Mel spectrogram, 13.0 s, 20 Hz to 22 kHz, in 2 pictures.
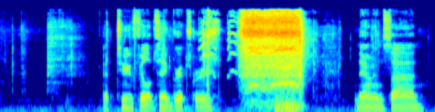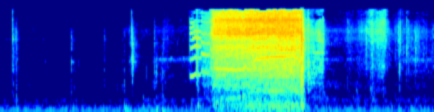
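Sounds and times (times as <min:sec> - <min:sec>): power drill whining: 0:03.0 - 0:04.7, 0:09.4 - 0:11.4.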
